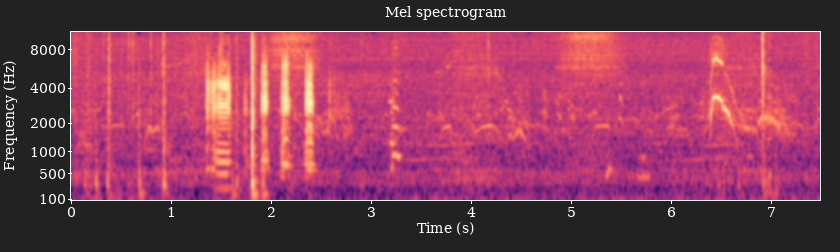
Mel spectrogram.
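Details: Common crane calling: a burst of four or five loud, harmonic-rich trumpeting notes in quick succession, then quieter scattered calls and a final rising call, over steady low background hum.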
